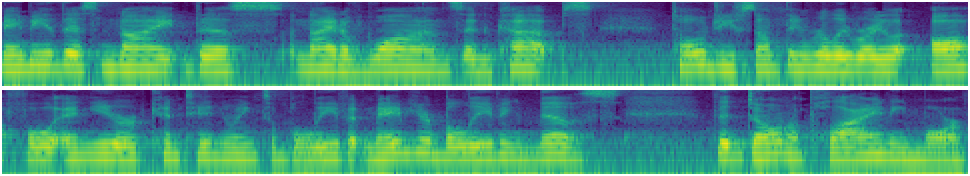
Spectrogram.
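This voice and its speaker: A woman talks at a moderate pace in an American accent, with noticeable noise in the background. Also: medium pitch for a woman. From Texas. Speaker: tarot reader. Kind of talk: tarot reading monologue. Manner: animated.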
